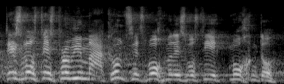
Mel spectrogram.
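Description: A man on a cabaret stage voicing a group of excited, naive male villagers who shout eagerly in high voices. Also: very fast, some chatter behind, exaggerated voice. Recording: reverberant theater hall, faint noise.

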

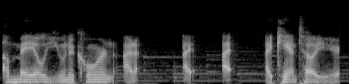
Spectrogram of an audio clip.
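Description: A young man co-casting an online game match, making quick announcements and teasing his partner. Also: lowish voice, fairly even intonation, a bit bright, faint music behind, poor audio. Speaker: esports caster. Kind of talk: live esports commentary.

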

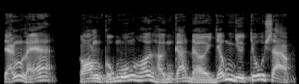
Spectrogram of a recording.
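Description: An actor playing a kindly, remorseful old man in a radio drama, gentle at times and firmly scolding at others. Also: on the high side, very animated, normal speed. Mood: stern. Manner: gentle, then firm and scolding.

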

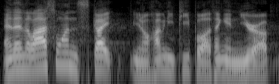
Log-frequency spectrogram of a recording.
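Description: Speaking fairly quickly with lively intonation, this French man with an American accent has a slightly high, sharp voice, and the large conference hall leaves a long reverb tail. His presentation stays casual and conversational, with fillers and restarts.

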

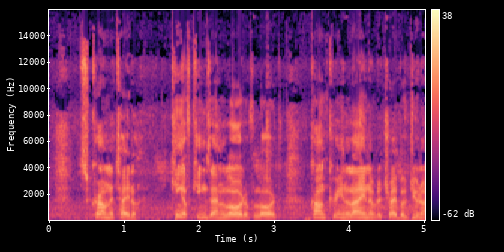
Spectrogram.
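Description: Young male vlogger, Rasta speech, insistent and repetitive reasoning, mid-pitched, distant outdoor phone sound with faint noise. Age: young adult. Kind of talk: Rasta speech, informal reasoning talk to camera. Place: outdoors under open sky and trees. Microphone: phone held at arm's length.

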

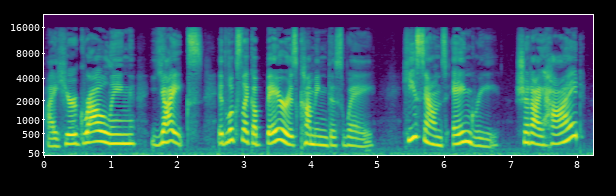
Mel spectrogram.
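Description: A woman voicing a kind, timid little girl in a children's puppet show, sweet and deliberate. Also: fairly high pitch, animated, no echo, studio quality. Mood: nervous.

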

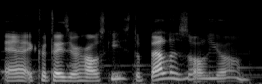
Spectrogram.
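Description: A woman's voice: fairly high pitch, expressive, a little fast, creaky, soft background music. A young woman giving casual, reactive let's play commentary in a rambling way. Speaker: gaming let's player.

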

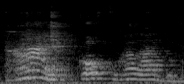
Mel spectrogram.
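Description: A woman's voice: on the high side, sing-song, measured pace. An older woman, a grandmother with a Brazilian Portuguese accent, chatting at home and making laughing, dramatic complaints. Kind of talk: casual family chat. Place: home kitchen and living room, indoors. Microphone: phone camera held nearby. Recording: echoey home room with background noise.

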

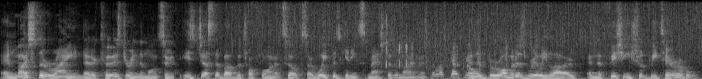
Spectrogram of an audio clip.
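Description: A middle-aged man with an Australian accent walks through the facts in a plain, matter-of-fact way. His voice sits at an ordinary pitch for a man. A faint noise runs underneath, and he is recorded by a camera in a home kitchen. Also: normal speed, a little mellow, poor audio. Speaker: fishing show host. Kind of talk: explanatory fishing video. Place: kitchen indoors.

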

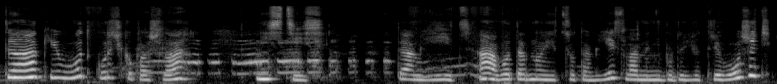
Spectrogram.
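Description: A woman with a fairly high voice talks slowly while vlogging outdoors in her garden and chicken yard. She takes her time, hunts for words, and coos fondly at her hens. Soft clucking and faint noise sit behind her on a handheld camera. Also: big pitch swings. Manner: unhurried, searching for words with many fillers; cooing affectionately to her hens. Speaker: village vlogger. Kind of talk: casual walk-and-talk vlog.

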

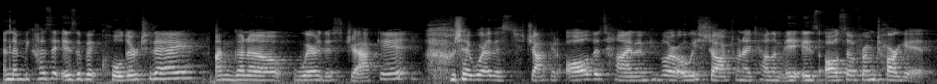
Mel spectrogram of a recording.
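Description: A woman's voice: medium pitch, a little fast, few pauses, a bit bright. Young woman vlogging in an echoey room. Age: young adult. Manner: rambling, peppered with "like". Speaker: lifestyle vlogger. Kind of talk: casual chatty vlog to camera. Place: indoors at home, mostly a living room or bedroom. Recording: echoey room with faint noise.

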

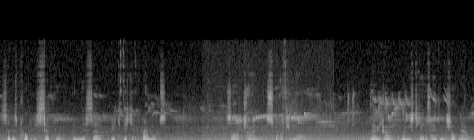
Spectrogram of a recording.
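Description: A man's voice: fairly low pitch, steady tone, moderate pace, creaky. British man vlogging outdoors, noisy ambience. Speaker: wildlife vlogger. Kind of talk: casual vlog chat to camera while out walking. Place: outdoors on heathland and in open woodland. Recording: outdoor background noise, birdsong and ambience.

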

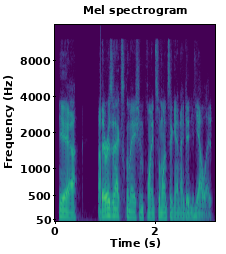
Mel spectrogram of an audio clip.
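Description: A man's voice: deep voice, fast, no room sound, studio quality. A man hosting a podcast guessing game in a casual, playful, self-mocking way. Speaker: podcast game show host.

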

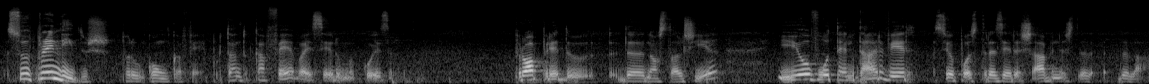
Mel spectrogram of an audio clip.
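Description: Older woman, restaurant owner, gravelly and measured, faint room noise. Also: deep voice, darkish tone. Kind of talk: interview. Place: indoor room.

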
